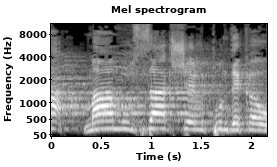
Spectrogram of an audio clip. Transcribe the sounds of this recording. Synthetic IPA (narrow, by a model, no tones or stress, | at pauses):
mamusakʃelpund̪ekə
